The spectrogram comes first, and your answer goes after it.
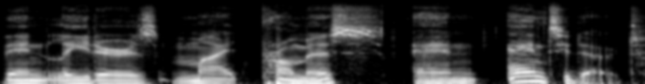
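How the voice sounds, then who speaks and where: Speaking at a very slow pace, a man with a New Zealand accent uses lively intonation. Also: fairly low pitch for a man. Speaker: English teacher explaining vocabulary.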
